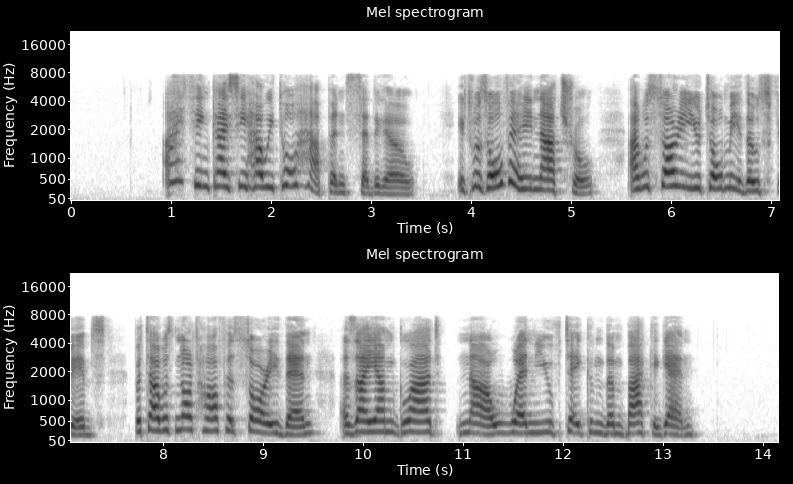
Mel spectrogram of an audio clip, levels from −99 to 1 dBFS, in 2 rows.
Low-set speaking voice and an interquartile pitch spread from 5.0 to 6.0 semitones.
No: very high, 250 Hz; wide, 5.4 semitones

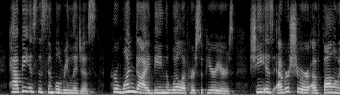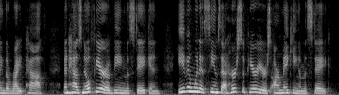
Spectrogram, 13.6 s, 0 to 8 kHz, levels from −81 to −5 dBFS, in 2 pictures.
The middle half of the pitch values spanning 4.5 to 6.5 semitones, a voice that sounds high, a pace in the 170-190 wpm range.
Yes: average, 5.1 semitones; high, 230 Hz; average, 180 wpm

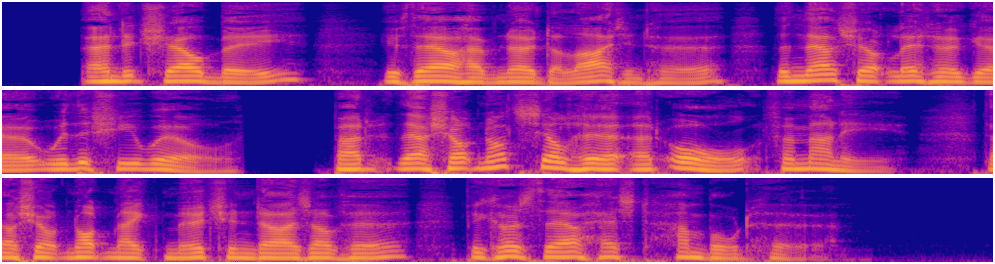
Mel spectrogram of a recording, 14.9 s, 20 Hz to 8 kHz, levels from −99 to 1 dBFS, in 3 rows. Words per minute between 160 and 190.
Yes: average, 170 wpm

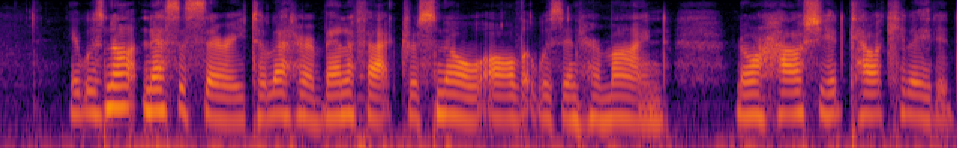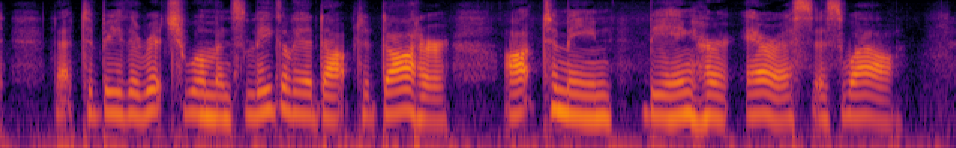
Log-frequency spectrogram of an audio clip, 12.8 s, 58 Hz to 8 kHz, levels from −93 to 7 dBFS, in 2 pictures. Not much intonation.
Yes: narrow, 2.1 semitones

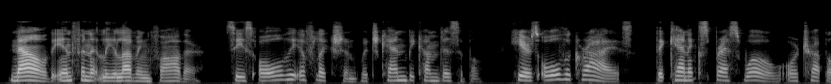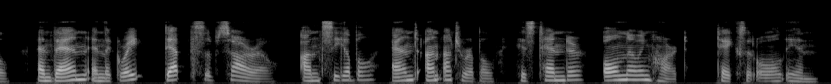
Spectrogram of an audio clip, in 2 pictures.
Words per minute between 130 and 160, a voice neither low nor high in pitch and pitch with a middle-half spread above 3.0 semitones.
Yes: average, 155 wpm; medium, 180 Hz; average, 4.0 semitones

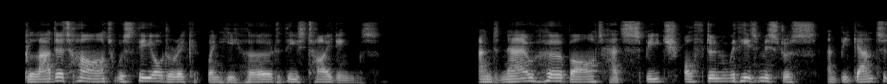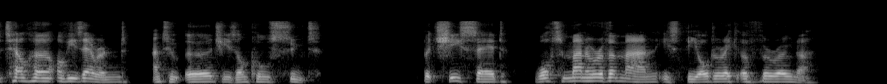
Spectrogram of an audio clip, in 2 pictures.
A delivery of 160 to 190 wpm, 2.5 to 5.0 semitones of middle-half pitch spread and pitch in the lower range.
No: average, 150 wpm; average, 3.6 semitones; low, 125 Hz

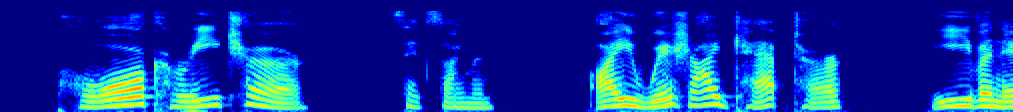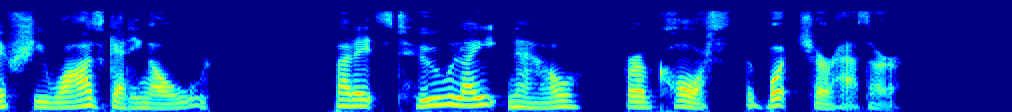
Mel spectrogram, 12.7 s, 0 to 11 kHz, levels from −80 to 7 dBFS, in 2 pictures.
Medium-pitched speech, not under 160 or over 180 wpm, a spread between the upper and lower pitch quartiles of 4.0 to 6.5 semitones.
No: medium, 170 Hz; slow, 135 wpm; average, 4.6 semitones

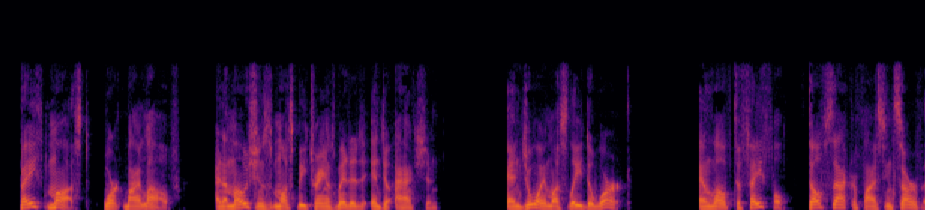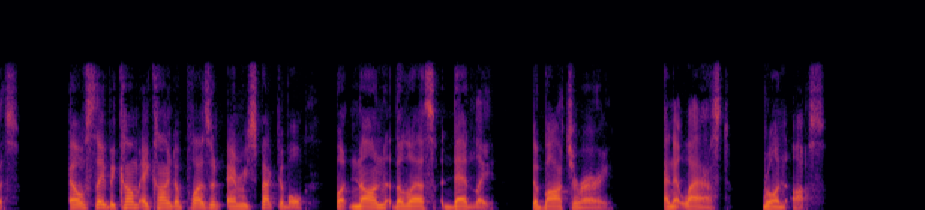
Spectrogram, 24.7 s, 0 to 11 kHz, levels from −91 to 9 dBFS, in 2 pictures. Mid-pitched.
No: low, 125 Hz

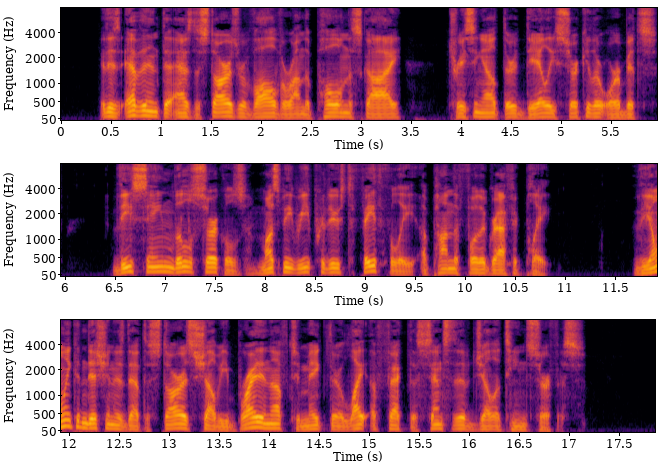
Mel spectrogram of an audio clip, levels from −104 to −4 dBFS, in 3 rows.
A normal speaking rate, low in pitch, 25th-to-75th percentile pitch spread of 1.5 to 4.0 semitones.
No: average, 175 wpm; low, 100 Hz; average, 5.0 semitones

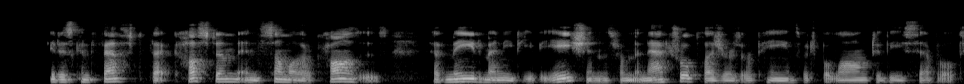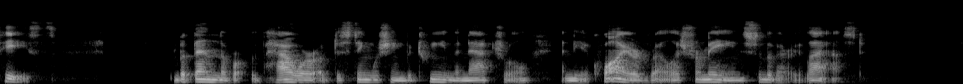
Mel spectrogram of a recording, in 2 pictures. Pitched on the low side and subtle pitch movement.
No: low, 100 Hz; average, 3.3 semitones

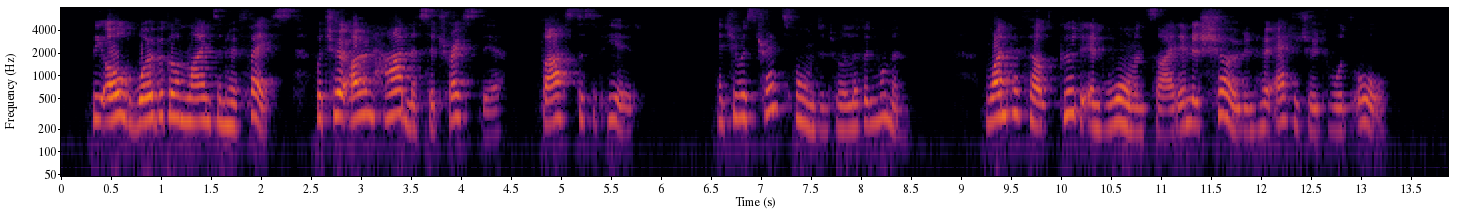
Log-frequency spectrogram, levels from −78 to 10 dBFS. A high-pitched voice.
Yes: very high, 250 Hz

